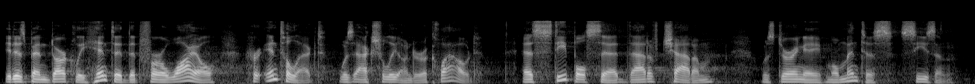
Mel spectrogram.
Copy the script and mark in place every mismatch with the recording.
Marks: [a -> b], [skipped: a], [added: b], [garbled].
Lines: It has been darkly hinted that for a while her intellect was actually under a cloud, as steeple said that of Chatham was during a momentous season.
It has been darkly hinted that for a while her intellect was actually under a cloud, as steeple said that of Chatham was during a momentous season.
